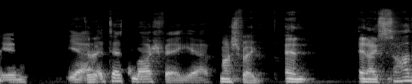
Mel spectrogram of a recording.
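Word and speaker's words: Ottessa Moshfegh: Yeah, Atesha Mosfeg, yeah.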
